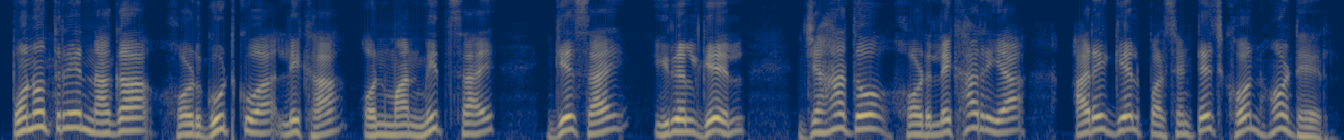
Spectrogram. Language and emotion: Santali, neutral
